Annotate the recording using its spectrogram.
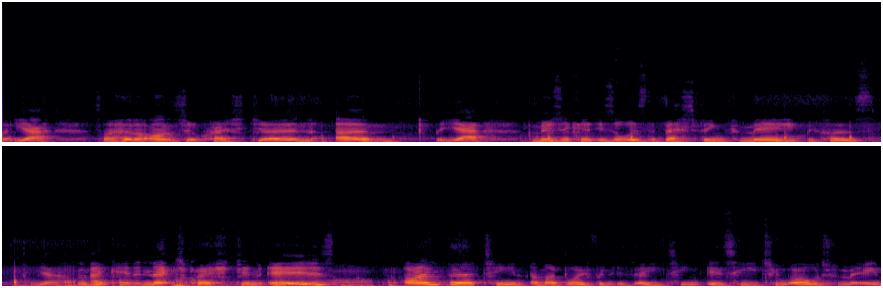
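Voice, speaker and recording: The speech moves at a moderate pace with lively intonation and big swings in loudness, over noticeable background noise. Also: woman, high pitch for a woman. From London. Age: young. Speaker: vlogger. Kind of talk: casual talk to camera.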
